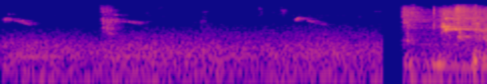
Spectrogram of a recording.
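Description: A few faint, short, high chirps from a small bird, each falling in pitch, over low background noise; the sound cuts off suddenly just before the end.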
